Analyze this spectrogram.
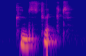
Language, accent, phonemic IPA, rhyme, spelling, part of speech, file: English, Southern England, /kənˈstɹɪkt/, -ɪkt, constrict, verb, LL-Q1860 (eng)-constrict.wav
- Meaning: 1. To narrow, especially by application of pressure 2. To coil around (prey) in order to asphyxiate it. (of a snake) 3. To limit or restrict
